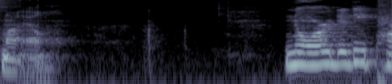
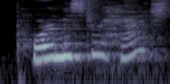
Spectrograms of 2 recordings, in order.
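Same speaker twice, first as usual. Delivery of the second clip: higher, sympathetic sigh of a phrase; pitying; 12 semitones higher than usual. Acted. Neighbours pitying Mister Hatch, higher and sympathetic. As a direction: say it with pity for a lonely friend. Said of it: "they said".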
